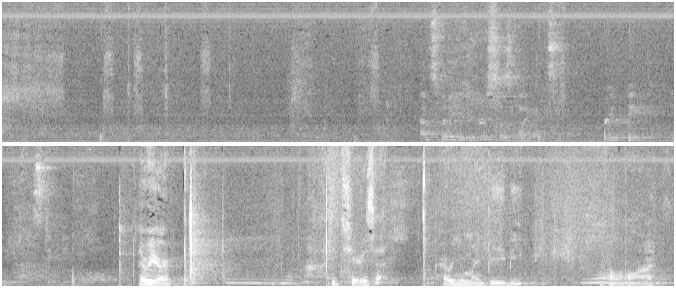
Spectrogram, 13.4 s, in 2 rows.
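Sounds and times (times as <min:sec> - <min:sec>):
pen or pencil scratching on paper while drawing: 0:00.0 - 0:03.9
faint steady hum: 0:00.0 - 0:13.4
speech: 0:04.2 - 0:09.1, 0:09.8 - 0:13.4.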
